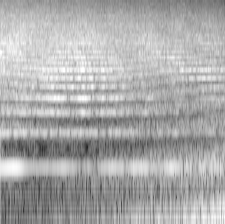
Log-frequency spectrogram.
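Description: Electronic trance music in a breakdown: a sustained synthesizer chord with no beat, easing slightly in level.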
